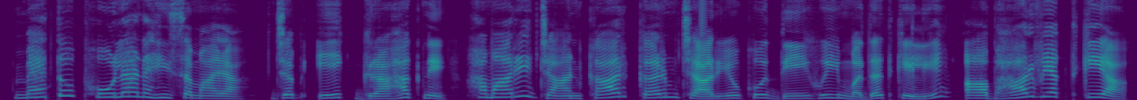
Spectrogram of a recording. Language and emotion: Hindi, happy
